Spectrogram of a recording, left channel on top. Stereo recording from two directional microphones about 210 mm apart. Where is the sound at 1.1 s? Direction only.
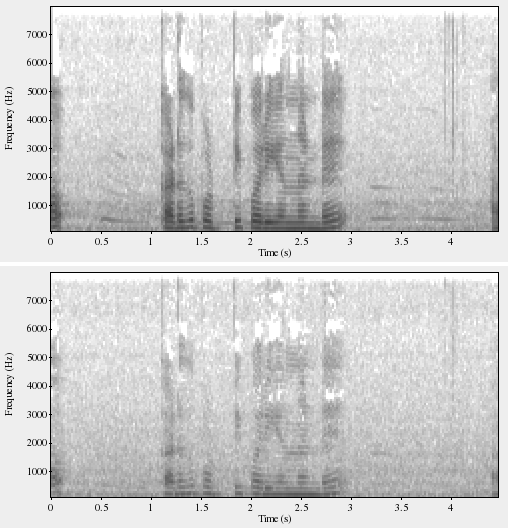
40° left (ahead or behind).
